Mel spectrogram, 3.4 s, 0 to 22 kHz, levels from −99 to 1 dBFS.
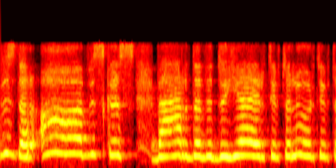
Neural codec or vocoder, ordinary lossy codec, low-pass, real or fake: vocoder, 44.1 kHz, 128 mel bands every 256 samples, BigVGAN v2; Opus, 64 kbps; 7.2 kHz; fake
